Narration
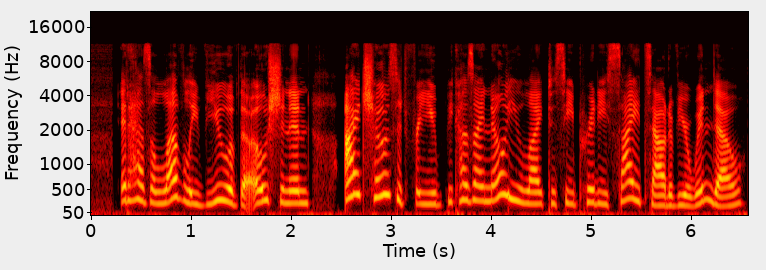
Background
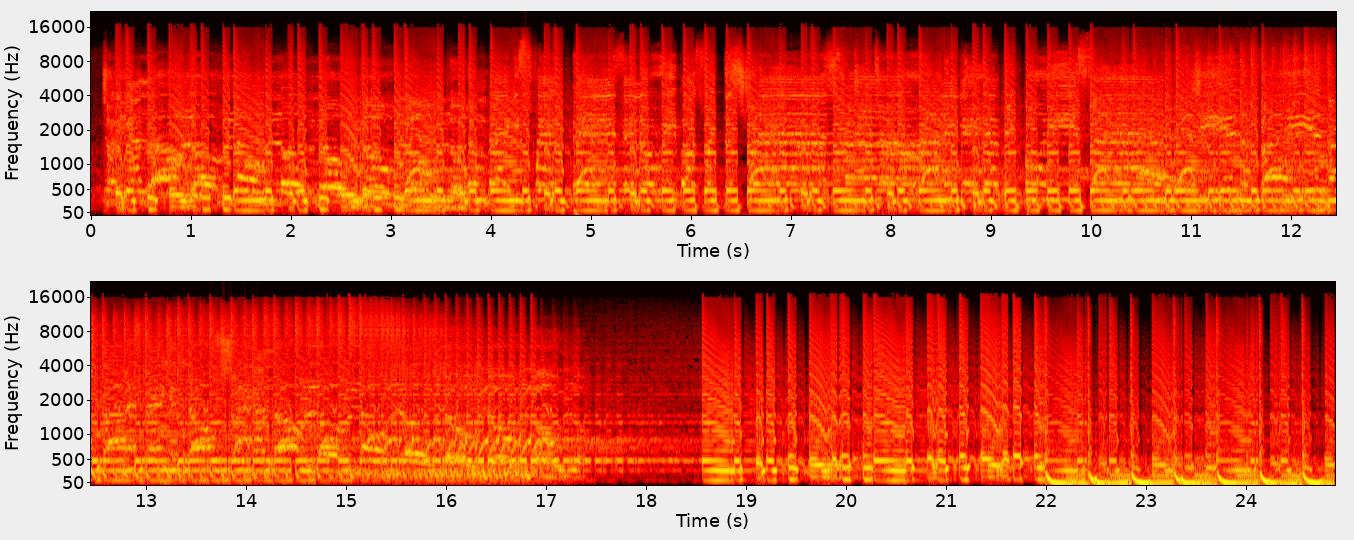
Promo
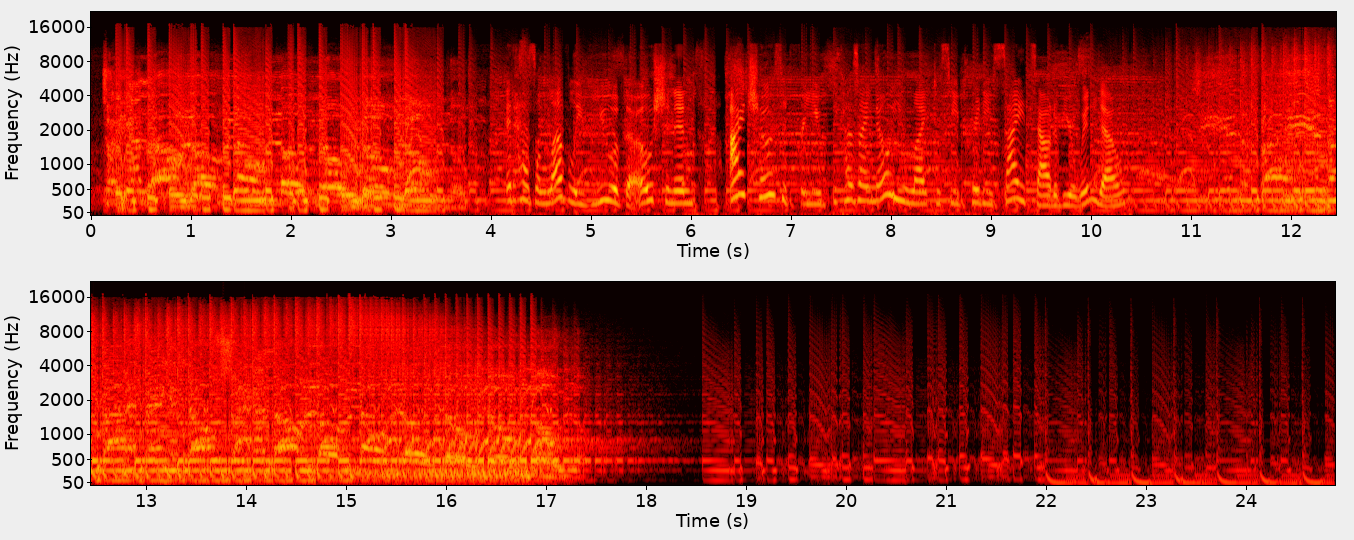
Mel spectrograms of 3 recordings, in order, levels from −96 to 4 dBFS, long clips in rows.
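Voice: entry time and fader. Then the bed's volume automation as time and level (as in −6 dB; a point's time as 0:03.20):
3.85 s, −4.0 dB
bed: 0:03.22 −5 dB
0:03.82 −17.5 dB
0:10.58 −17.5 dB
0:12.06 −5 dB
0:17.08 −5 dB
0:18.53 −27.5 dB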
